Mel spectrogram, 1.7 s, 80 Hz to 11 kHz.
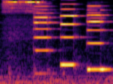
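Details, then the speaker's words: Hamilton-C1 adult ventilator in a training demo: repeating high electronic alarm tones as the peak pressure hits the high-pressure limit, so the full breath cannot be delivered and volumes drop. High-pressure alarm. "so basically what that's telling me is that i'm hitting my pressure and it can't go any further so it's not able to deliver my breath because my volumes are going to get lower too"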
